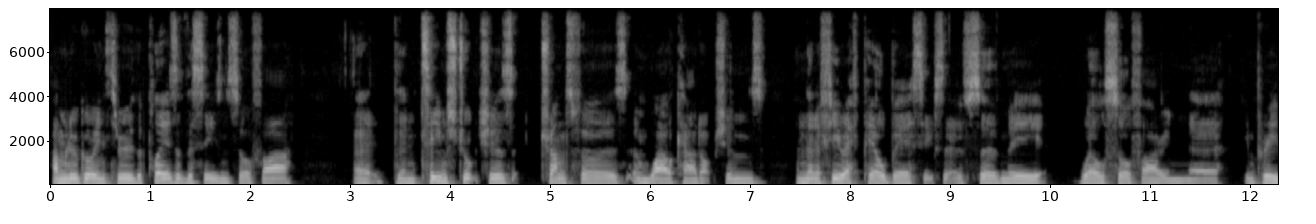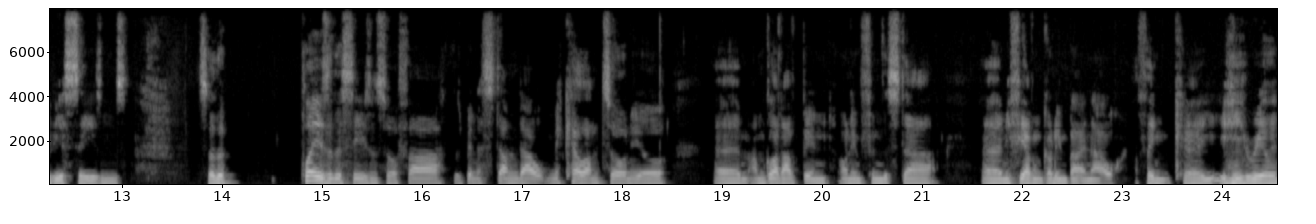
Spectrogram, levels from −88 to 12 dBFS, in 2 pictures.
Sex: male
